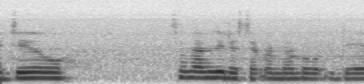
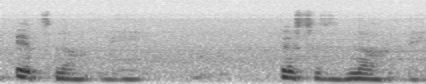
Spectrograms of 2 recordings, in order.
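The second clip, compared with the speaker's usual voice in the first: hurt voice; 2 semitones lower, 6 dB quieter than usual. Real, not acted. Vlogger pleads with her viewers, real quiet hurt. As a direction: hold back tears as you repeat it. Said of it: "you can hear it in my voice".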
